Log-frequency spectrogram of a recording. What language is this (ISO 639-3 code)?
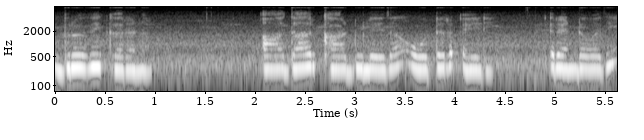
tel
